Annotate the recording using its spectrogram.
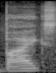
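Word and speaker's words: Beich's: It's pronounced bikes, not Um and these are from the 70s.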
